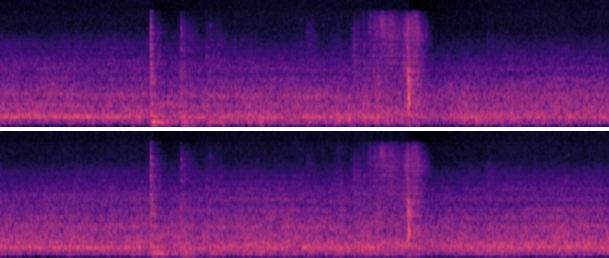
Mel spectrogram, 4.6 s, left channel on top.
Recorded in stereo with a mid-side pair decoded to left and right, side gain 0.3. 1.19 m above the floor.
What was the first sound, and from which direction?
A drawer, 30° left.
